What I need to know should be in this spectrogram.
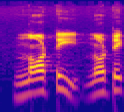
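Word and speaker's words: knotty: तो इसने क्या किया इस मीटिंग ने कुछ नॉटी का मतलब लिखिएगा कॉम्प्लिकेटेड, मैं इधर लिख देता हूँ, बहुत इंपॉर्टेंट वर्ड है नॉटी, के इसमें साइलेंट रहेगा।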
